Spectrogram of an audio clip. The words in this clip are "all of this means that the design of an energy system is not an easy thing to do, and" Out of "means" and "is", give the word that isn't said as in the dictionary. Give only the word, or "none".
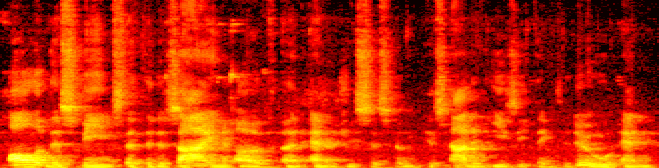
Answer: none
